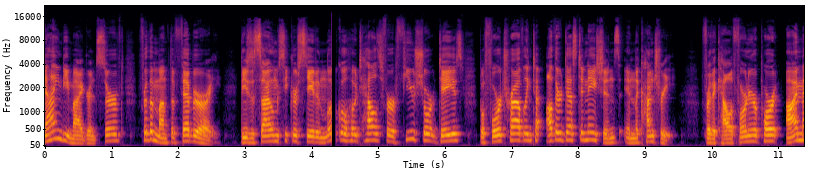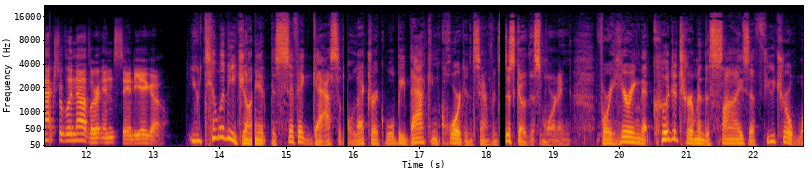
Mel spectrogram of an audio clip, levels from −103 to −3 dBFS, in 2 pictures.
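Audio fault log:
4.30–4.37 s, 11.45–11.47 s, 14.49–14.54 s, 15.87–15.93 s, 18.20–18.30 s: block of digital silence. The output buffer was not filled in time, so the speech drops to zeros for 23 to 93 ms, which fits 1024-, 2048- and 4096-sample buffers. The cuts have no fade, and the longer gaps are heard as holes. The first falls after "asylum seekers stayed in", and the last comes before "this morning for a".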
